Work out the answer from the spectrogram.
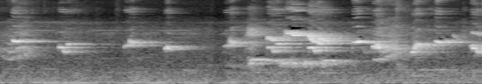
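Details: Bird singing in the morning, a few sharp, separate whistled chirps, then a rich, fast, tumbling warble of overlapping notes over a faint hiss.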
